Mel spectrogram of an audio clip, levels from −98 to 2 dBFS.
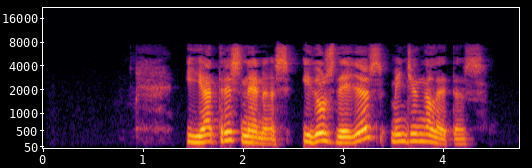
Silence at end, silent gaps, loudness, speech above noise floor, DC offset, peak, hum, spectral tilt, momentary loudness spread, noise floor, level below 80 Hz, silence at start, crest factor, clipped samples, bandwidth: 0.4 s; none; -17 LUFS; 61 dB; under 0.1%; -2 dBFS; none; -5.5 dB/octave; 12 LU; -78 dBFS; -58 dBFS; 1.1 s; 16 dB; under 0.1%; 7.8 kHz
